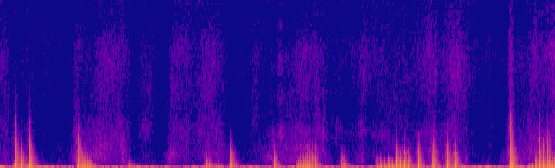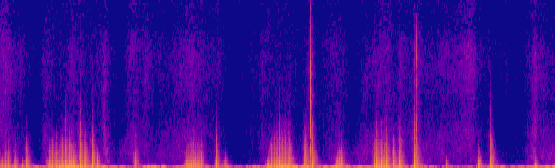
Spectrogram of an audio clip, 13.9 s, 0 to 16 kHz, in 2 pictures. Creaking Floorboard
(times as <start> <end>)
2.6 5.8, 6.4 8.2, 9.2 13.8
